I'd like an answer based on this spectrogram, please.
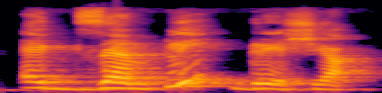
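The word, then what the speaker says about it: exempli gratia: Exempli Gracia, Example Gracia. Example Graciaவா? No. Exempli Gracia.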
